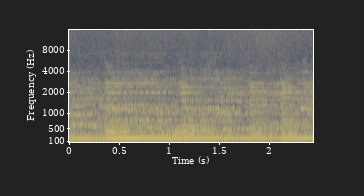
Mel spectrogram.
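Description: Church choir of mixed voices singing an anthem in long held notes, accompanied by a grand piano.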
